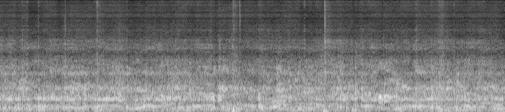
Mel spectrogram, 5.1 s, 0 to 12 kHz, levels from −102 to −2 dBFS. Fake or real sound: fake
